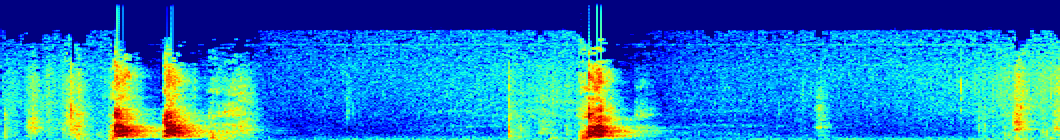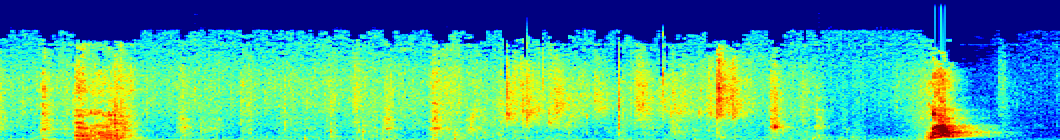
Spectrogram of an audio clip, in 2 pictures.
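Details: Ten-month-old male Lhasa Apso x Maltese dog barking indoors at a running vacuum cleaner, recorded on an iPod: sharp single and double barks, spaced out over several seconds, over a steady low vacuum hum.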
